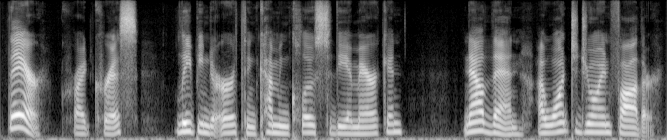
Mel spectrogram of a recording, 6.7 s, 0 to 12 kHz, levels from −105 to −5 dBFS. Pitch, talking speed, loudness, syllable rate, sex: 185 Hz, 170 wpm, -19 LUFS, 5.1 syllables/s, female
